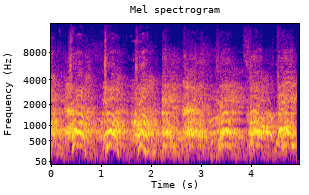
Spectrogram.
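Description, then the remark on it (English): A crowd of counter-protesters inside a Publix store screams and yells loudly in rhythmic surges, about one swelling shout per second, repeatedly chanting "Trump" with strained, high-pitched voices during a student protest. “What are you screaming Trump for?”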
